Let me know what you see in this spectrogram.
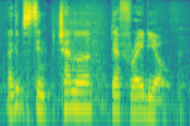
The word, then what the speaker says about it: Def Radio: Also Def Radio, es ist nicht das Todesradio, sondern... – Also nicht Death, sondern Def wie ja, Device.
